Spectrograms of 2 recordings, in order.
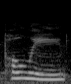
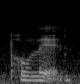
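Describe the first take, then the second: First: It sounds like the English name Pauline. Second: It does not sound like the English name Pauline. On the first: The speaker calls it wrong. "I'm going to say Pauline, and I apologize for those that are like, you cringe every time I say it" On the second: The speaker calls it right. "I'm going to try to pronounce it correctly"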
